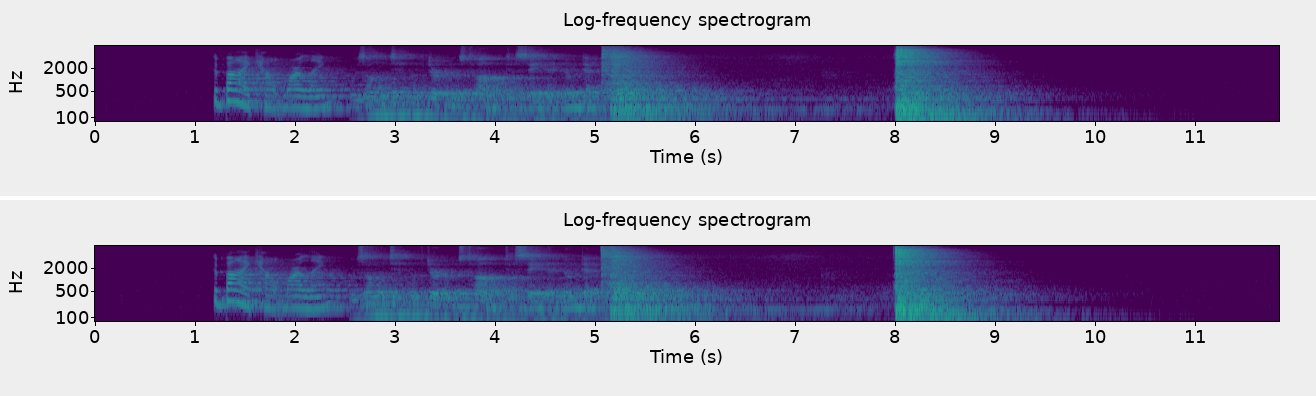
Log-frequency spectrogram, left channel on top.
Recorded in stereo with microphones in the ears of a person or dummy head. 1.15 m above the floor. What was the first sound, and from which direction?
A woman speaking, 5° right (ahead or behind).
